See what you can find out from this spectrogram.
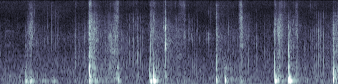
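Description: Footsteps of a man climbing stairs: a steady series of soft thuds and scuffs, about a dozen steps in a slightly uneven rhythm, with no voices.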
